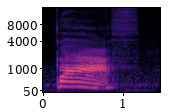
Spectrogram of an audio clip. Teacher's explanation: it's a th sound without making a noise with your voice. You just make the noise with your breath through your teeth.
